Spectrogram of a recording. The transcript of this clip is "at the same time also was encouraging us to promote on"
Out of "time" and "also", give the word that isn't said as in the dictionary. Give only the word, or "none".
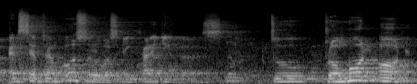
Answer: none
